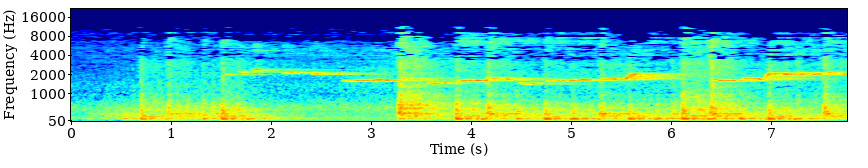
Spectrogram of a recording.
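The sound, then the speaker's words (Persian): Sustained melodic whistling by whistlers at the first gathering of whistle performers in Japan: long, loud held notes that glide and step between pitches, with short breaks between phrases, over a continuous low background hum. “اولین گرده همایی نوازندگان سوت در ژاپن،”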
